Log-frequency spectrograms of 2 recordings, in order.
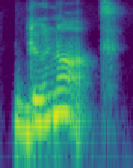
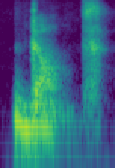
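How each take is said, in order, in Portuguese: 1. É dito como duas sílabas separadas. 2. É unido em uma única sílaba. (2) "na conversa, a tendência é juntar"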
